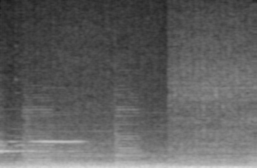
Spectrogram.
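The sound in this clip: A car driving, its engine giving a steady, loud low rumble and drone with a faint high tonal whine, continuous and unbroken throughout.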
